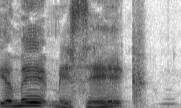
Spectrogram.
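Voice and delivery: put-on loud, high, scolding Scottish accent. Talking to the cats after being told to try a different accent, Scottish accent. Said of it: "Scottish accent?".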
